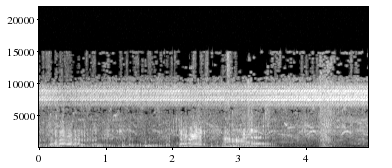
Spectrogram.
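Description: Male lions snarling and growling in a short scuffle as one male asserts dominance over the other; the snarls stop about three and a half seconds in. After that a high, arching chirp starts and repeats about twice a second.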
